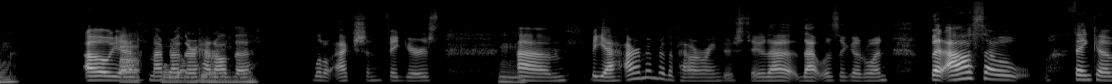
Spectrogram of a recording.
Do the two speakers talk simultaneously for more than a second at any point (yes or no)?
yes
